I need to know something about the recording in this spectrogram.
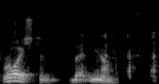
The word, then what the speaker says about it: Royston: And that's that's pronounced Royston and it's and it's spelled Royy's ton, you know, like it belongs to somebody, but it's Royston, but you know.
